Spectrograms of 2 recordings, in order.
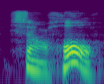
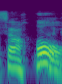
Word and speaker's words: San Jose: San Ho. You know how they get down. That's how they say it. That's how they say it. Sound whole.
